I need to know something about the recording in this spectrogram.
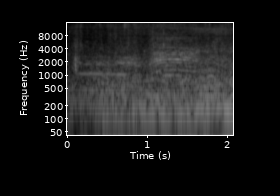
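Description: A sheep bleating once about a second in: a single call that rises and then falls in pitch.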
